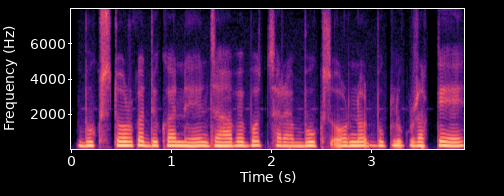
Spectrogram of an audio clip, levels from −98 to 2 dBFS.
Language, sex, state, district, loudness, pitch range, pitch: Hindi, female, Arunachal Pradesh, Longding, -13 LUFS, 210-225 Hz, 215 Hz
